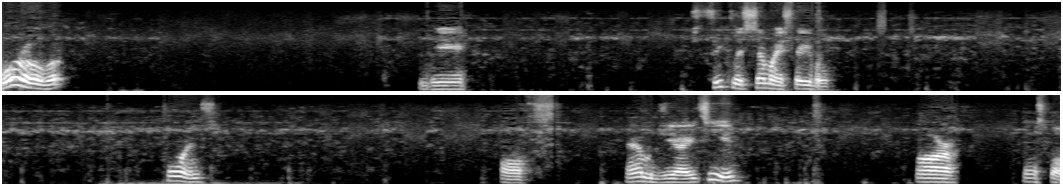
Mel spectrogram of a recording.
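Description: A man speaks slowly and calmly over an online call, pausing often.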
